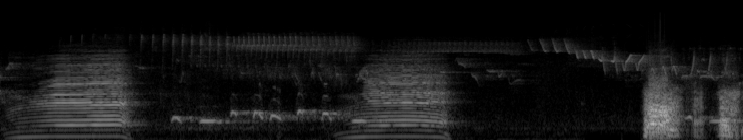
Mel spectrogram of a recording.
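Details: A calf gives two drawn-out, nasal moos, each about a second and a half long, with soft tonal notes between them and a short noisy clatter at the end.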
